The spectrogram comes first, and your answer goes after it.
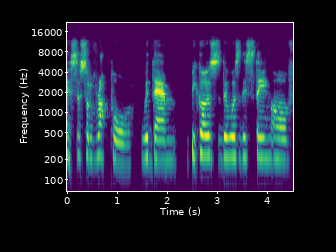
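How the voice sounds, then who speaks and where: With an Italian accent, a woman speaks very slowly at medium pitch in a bright, sharp tone with monotone, flat intonation against a quiet background. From central Italy. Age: 50s. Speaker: documentary director. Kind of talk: interview Q&A. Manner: halting, many fillers and repetitions.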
